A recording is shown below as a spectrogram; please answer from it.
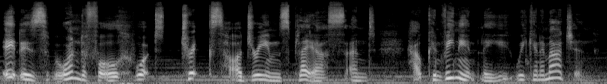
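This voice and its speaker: Anxious young Victorian woman, British, mid-pitched, intimate diary monologue in an audio drama, music underneath. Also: animated, a little slow. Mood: haunted, dreamy dread.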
